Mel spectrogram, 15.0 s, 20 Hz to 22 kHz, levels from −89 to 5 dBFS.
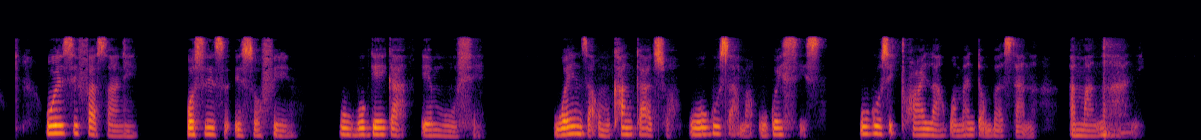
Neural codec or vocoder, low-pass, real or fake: codec, 16 kHz, 0.4 kbps, LongCat-Audio-Codec; 7.2 kHz; fake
